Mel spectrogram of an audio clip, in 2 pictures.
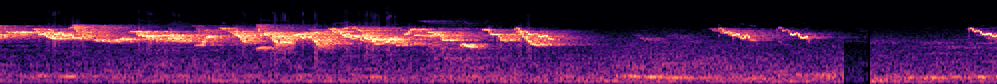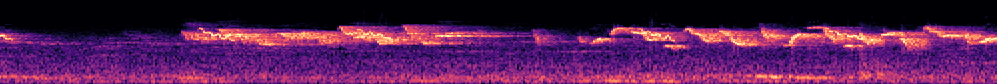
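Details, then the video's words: Yellow white-eyes of Lombok (kecial kuning) answering one another with double 'ciak' calls. Two long runs of high jumbled twittering are separated by a few isolated sharp chips, with one brief click between them. "Doble Ciak Kecial Kuning JOSS BERSAHUTAN‼️Bikin Yg Denger Pasti NYAUT‼️"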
